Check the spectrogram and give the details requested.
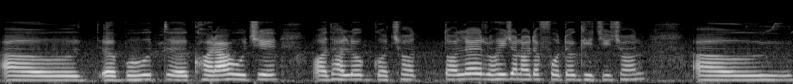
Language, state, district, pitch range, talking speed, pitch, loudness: Sambalpuri, Odisha, Sambalpur, 200-225 Hz, 115 wpm, 215 Hz, -17 LUFS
